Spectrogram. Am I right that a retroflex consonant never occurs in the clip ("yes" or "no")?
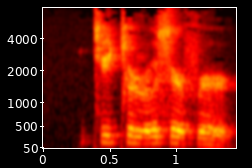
no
